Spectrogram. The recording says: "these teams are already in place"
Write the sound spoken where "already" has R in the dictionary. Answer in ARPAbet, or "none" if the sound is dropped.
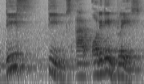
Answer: L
